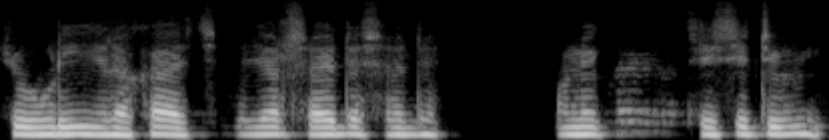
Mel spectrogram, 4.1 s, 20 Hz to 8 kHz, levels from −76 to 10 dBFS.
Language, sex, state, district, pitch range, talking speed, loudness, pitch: Bengali, male, West Bengal, Malda, 150-155 Hz, 130 wpm, -15 LUFS, 155 Hz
